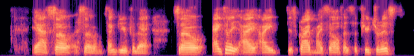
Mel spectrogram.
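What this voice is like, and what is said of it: Danish accent in English. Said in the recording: “the people who can pick up that accent, he's a Dane by birth, but is living and working from Switzerland”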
